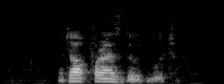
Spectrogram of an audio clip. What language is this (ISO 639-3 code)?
fas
